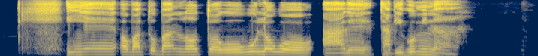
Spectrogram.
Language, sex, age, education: Yoruba, male, 30-45, tertiary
